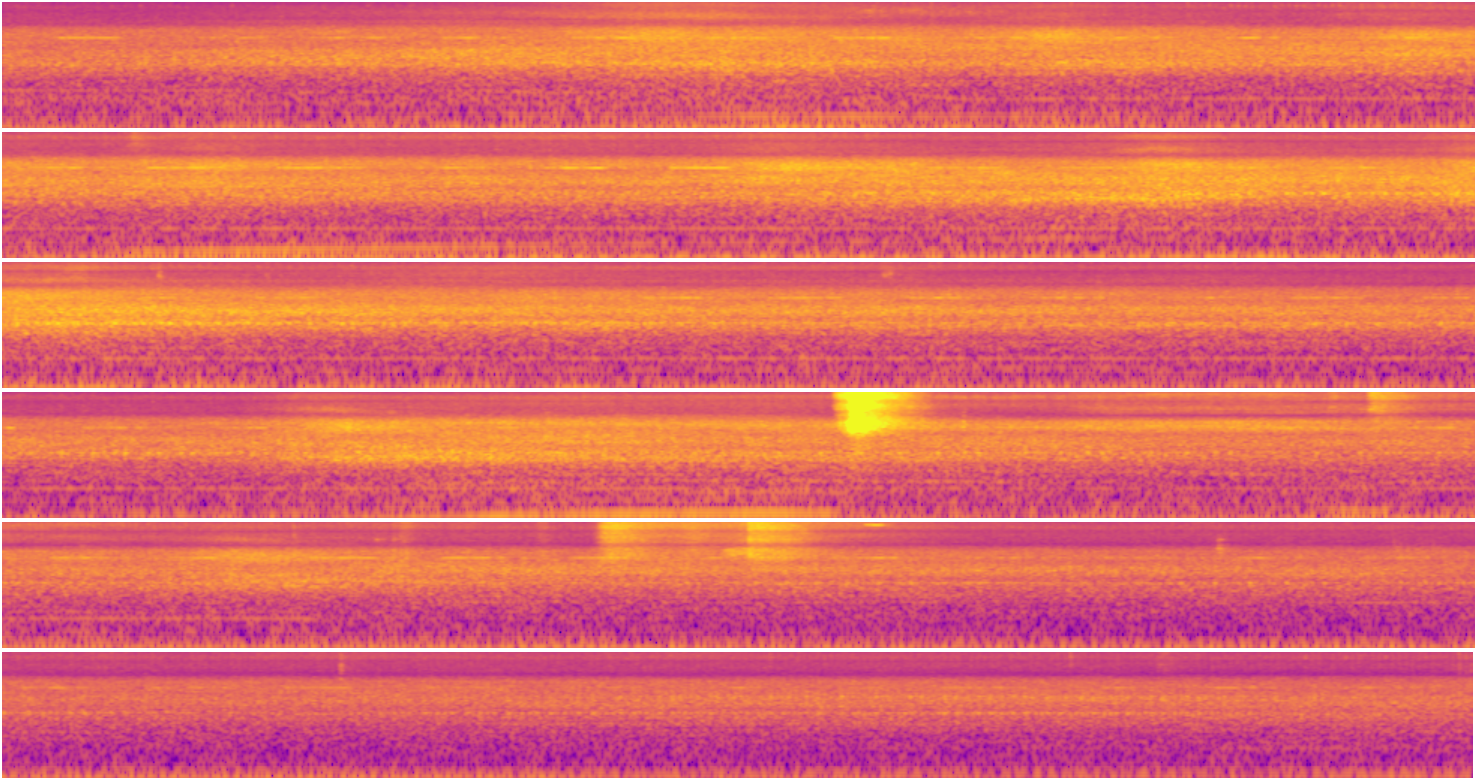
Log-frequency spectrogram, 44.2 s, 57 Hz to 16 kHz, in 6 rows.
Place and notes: Olof-Palme-Damm, Kiel, Deutschland - Traffic and road works
Traffic on and below a bridge, one lane below the bridge is closed because of road works, trucks delivering asphalt waiting for discharging.
Binaural recording, Zoom F4 recorder, Soundman OKM II Klassik microphone
Kiel, Germany, 4 September 2017, ~19:00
